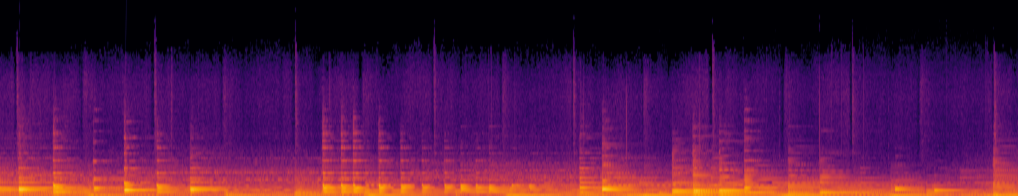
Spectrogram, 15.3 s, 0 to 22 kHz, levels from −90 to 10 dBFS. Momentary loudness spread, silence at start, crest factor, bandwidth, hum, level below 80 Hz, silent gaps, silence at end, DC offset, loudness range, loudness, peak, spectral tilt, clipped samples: 10 LU; 0 s; 16 dB; 13.5 kHz; none; -24 dBFS; none; 0 s; under 0.1%; 4 LU; -17 LUFS; 0 dBFS; -7 dB/octave; under 0.1%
